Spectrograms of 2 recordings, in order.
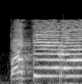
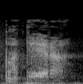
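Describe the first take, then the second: First: Loud, high, drawn-out cry to the Father. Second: Much softer call to the Father; hushed repeat. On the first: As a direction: call out desperately at the top of the voice. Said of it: "Φώναζε". (δυνατή κραυγή ικεσίας) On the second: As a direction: let the cry drop to a quiet plea. (χαμηλόφωνη επίκληση) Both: Acted.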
